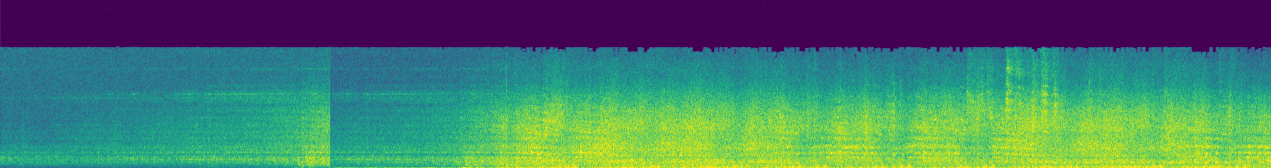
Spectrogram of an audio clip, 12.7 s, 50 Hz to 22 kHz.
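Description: JR East 255 series limited express electric train running on the line: at first approaching and slowly growing louder, then, with an abrupt jump about three seconds in, the loud steady rush and low rumble of the cars passing close by at speed.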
